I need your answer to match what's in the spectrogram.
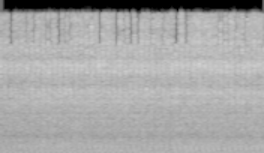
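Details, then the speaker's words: Discarded Rally lawnmower single-cylinder engine just after first start, unloaded, smoking off: steady fast even buzz with little vibration; idle sounds set too high, throttle to be adjusted to slow. "It It actually doesn't vibrate much at all. Sounds like it's running a little fast."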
